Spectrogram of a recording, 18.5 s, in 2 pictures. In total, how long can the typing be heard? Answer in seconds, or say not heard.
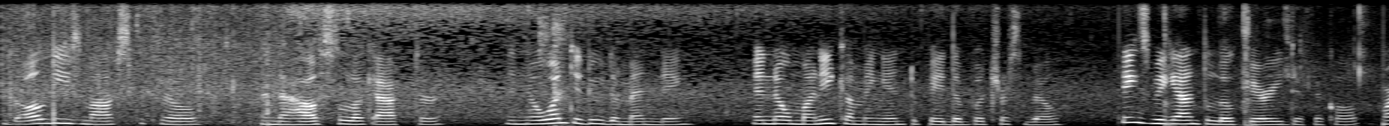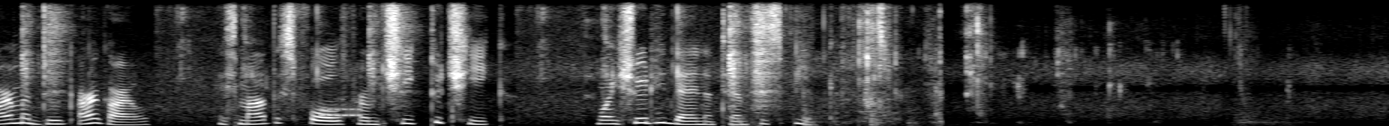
not heard.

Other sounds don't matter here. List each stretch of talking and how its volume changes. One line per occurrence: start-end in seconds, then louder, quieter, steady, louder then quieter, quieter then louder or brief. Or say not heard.
0.0-14.8 steady.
